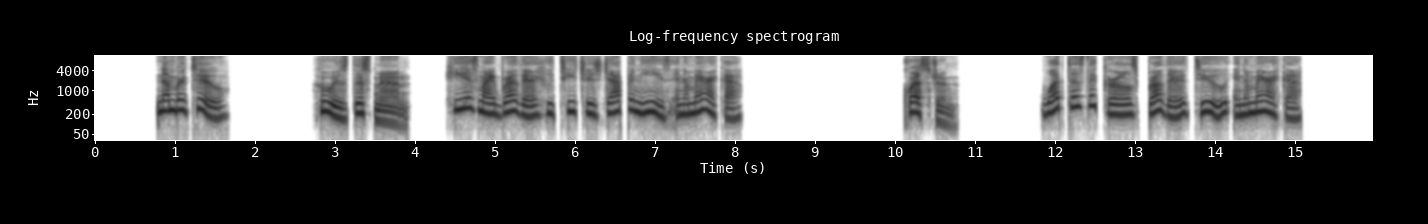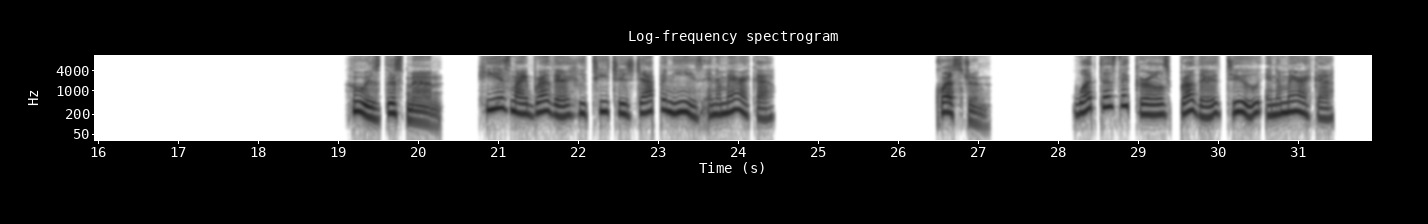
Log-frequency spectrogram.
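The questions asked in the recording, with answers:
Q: What does the girl's brother do in America?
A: He teaches Japanese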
